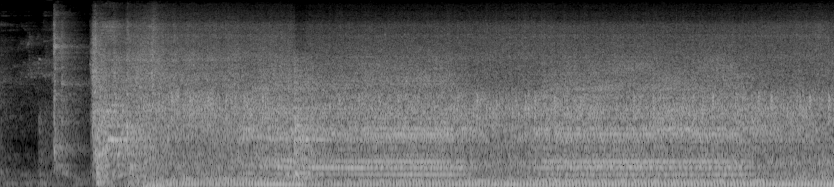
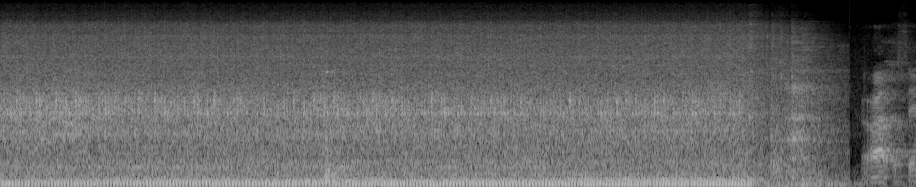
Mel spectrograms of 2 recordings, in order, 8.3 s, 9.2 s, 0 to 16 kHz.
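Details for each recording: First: Toyota Landcruiser HZJ75, reservoir cap off with plenty of fluid but aerated; engine starts and idles with a steady whining grind as the power steering pump cavitates, pump likely destroyed by running out of oil, to be replaced; pump cavitation. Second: Toyota Landcruiser HZJ75 diesel after power steering pump replacement, refill and bleeding, wheels on the ground: steady, even idle with a smooth low drone and no whine or grinding from the pump; sounds healthy.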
